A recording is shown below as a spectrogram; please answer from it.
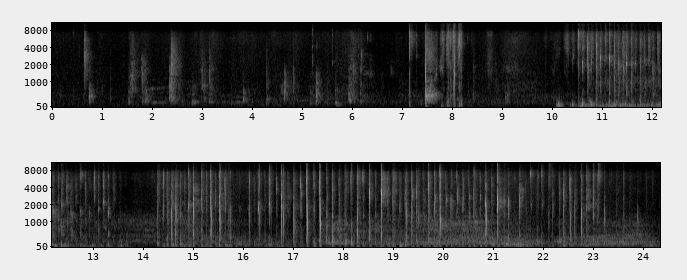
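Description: Hands working briskly over a person's bare arm in a massage: a dense, fast run of skin-on-skin rubbing and slapping from about ten seconds in. Before that, only scattered light taps and clicks, with one sharp snap-like click.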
